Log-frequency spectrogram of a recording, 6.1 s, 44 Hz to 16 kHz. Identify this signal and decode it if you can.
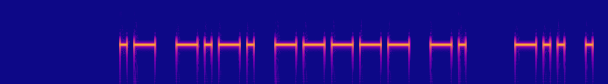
Morse code, heard as a keyed tone, about 17 wpm, 700 Hz. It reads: AC0N DE
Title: USA Callsign DE Callsign 17wpm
